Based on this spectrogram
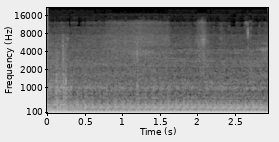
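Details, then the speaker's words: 1997 Chevy K1500 5.7 Vortec V8 with JBA headers, Airaid intake: heavy low rumble at idle with uneven pulsing about two per second; rough, missing, with ongoing black smoke, backfiring, popping, sometimes flashing check engine light; owner suspects a cracked head, unconfirmed. "fires up uh but the the problems that it had a while ago that we thought we solved that we really didn't solve with like the blowing out you know the black suit the black smoke stuff like that the back firing the popping and stuff like that that stuff is still hanging in here"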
